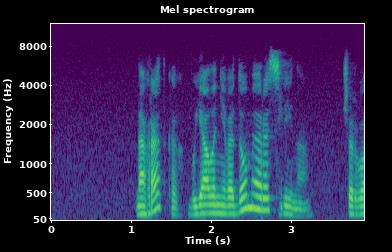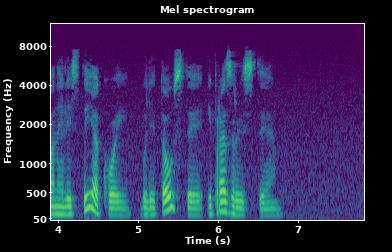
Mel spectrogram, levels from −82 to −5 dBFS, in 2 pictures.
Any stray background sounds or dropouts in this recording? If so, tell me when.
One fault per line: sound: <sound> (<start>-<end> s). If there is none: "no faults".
no faults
